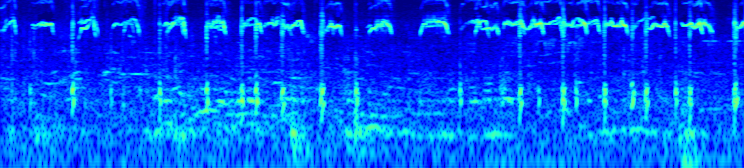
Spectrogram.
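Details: Home pigeon chicks with an adult during feeding: rapid, high, squeaky whistled squeals, each a brief arched note, repeated in an uneven run of about two per second over soft low rustling.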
